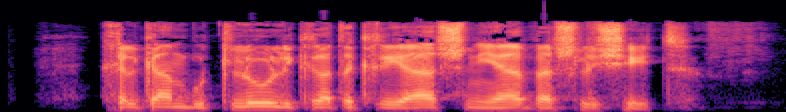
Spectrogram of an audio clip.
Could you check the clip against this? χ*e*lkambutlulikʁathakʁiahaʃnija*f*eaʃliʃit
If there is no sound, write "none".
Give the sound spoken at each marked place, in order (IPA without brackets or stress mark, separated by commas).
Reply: e, v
